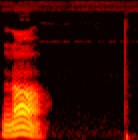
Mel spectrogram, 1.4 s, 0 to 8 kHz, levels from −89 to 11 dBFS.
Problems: none marked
